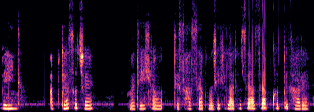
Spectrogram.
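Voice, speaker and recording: A woman doing a soft-spoken tender young man. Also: little pitch movement, brisk, gravelly, a little hiss or hum. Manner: soft, low and hushed. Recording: dull lo-fi recording.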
